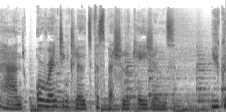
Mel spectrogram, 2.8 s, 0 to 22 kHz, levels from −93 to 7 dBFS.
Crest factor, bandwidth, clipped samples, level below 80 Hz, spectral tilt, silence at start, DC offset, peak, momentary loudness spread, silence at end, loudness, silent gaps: 16 dB; 17.5 kHz; under 0.1%; -38 dBFS; -5 dB/octave; 0 s; under 0.1%; -2 dBFS; 6 LU; 0 s; -18 LUFS; none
